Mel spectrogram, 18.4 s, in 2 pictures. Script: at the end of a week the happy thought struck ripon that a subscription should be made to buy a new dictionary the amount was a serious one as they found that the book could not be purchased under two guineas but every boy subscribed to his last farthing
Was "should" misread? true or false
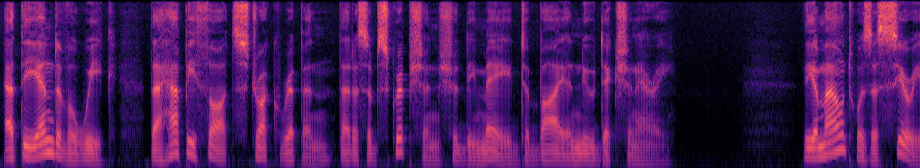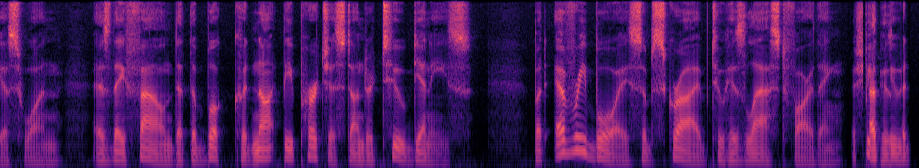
false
